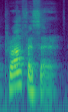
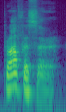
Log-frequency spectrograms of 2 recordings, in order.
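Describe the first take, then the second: No difference in how they are said.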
